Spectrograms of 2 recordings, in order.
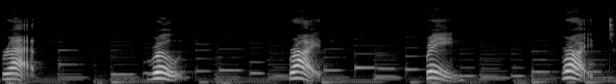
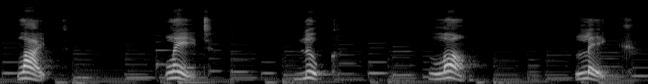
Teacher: For R, the air flows straight through the center. For a L, the air flows around the sides of the tongue. · For R, the tongue doesn't touch the roof of the mouth. For L, the tongue touches the alveolar ridge.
